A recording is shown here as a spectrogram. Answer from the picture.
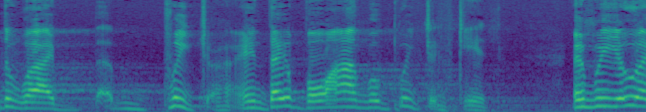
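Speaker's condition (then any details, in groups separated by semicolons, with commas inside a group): Cerebral palsy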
